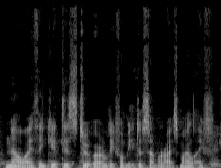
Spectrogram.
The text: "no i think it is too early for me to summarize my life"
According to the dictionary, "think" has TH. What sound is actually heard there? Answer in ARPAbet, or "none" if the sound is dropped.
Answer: TH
